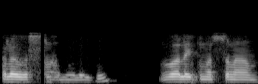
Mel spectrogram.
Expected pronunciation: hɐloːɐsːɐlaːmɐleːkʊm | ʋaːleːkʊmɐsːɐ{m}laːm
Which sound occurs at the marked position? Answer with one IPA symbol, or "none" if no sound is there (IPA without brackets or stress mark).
none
